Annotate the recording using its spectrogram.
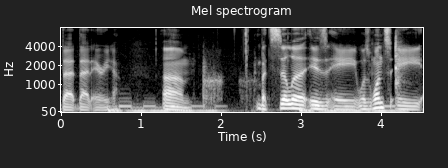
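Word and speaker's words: Scylla: So, I'll start with Sila, as I'll probably call it, or Skila, though, is how it should actually be pronounced.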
